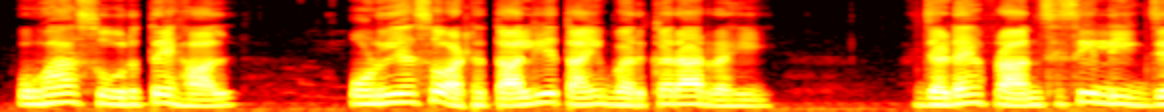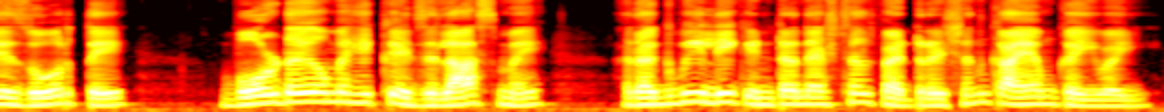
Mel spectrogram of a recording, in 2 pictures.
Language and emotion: Sindhi, neutral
